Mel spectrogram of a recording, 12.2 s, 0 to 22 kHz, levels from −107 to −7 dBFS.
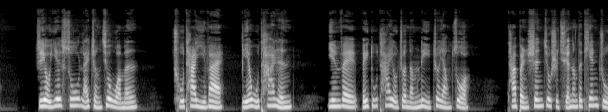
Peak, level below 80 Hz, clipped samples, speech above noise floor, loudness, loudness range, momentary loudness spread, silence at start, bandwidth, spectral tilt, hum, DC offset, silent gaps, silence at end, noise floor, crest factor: -8 dBFS; -60 dBFS; under 0.1%; 53 dB; -25 LUFS; 3 LU; 9 LU; 0.75 s; 10.5 kHz; -7 dB/octave; none; under 0.1%; 3.27-3.40 s, 10.03-10.08 s; 0 s; -77 dBFS; 18 dB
